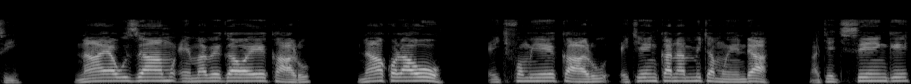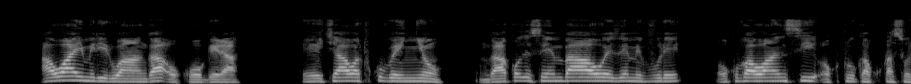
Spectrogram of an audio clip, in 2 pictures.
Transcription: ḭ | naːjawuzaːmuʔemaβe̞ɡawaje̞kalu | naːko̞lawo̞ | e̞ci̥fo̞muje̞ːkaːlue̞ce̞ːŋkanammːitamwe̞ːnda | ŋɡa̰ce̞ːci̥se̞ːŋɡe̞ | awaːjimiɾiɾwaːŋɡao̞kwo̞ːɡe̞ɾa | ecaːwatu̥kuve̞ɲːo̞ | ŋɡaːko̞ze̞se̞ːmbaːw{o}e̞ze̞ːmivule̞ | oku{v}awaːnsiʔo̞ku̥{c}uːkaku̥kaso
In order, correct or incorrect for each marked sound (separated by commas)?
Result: correct, correct, incorrect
